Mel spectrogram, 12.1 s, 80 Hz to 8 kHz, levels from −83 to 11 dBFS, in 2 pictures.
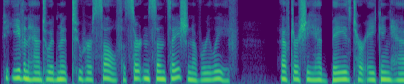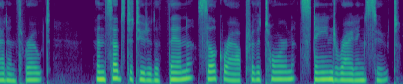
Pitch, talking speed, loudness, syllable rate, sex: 195 Hz, 165 wpm, -17 LUFS, 4.5 syllables/s, female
